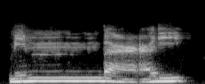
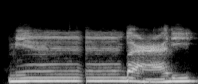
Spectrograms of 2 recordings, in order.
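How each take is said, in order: First: The m is held with lips softly closed. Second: The m is held with a slight lip gap. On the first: "dilekatkan bibir atas bibir bawahnya tapi tidak ditekan" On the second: "menyisakan sedikit celah di antara dua bibir"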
